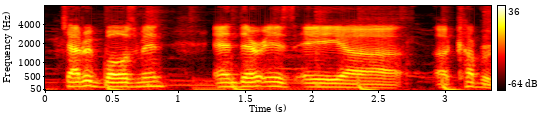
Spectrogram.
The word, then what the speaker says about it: Boseman: This is the homage to Chadwick Boswick. Chadwick Boswick. Did I say it right? Bozeman. Chadwick Boseman, and there is a cover D.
